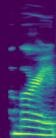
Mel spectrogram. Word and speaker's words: Amare: team builder in 50 countries with, is it pronounced Amare? Amare, that's right.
